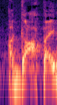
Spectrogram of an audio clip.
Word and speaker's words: agape: And then, of course, the highest of those is agape. Most of us pronounce it that way. Agapao, if you want a more of a Greek pronunciation.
